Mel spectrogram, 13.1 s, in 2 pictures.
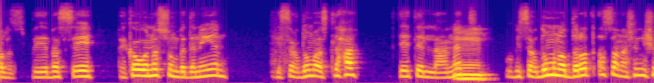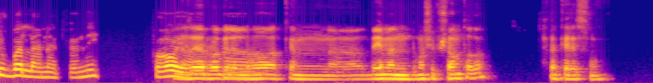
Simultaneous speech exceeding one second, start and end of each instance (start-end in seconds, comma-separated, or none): none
